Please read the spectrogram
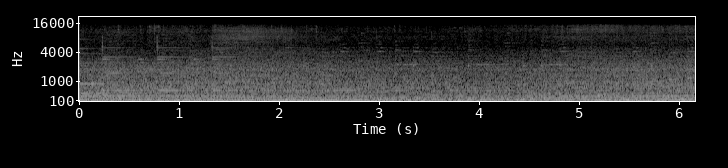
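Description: Steady low rumble of a car's engine and tyres heard from inside the cabin while cruising on a smooth asphalt road, with faint music underneath.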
